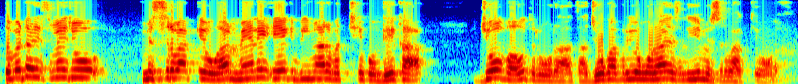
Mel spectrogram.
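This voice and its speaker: High-voiced man teaching grammar. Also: quick pace, rough recording. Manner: reads each question and options aloud, then explains the answer; addresses students fondly as children. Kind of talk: live exam-prep class solving quiz questions.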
